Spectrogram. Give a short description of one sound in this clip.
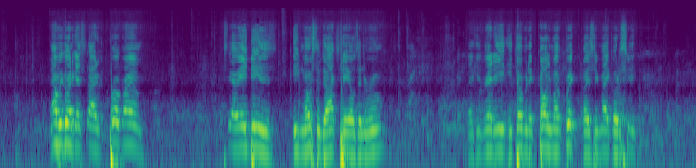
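An elderly man speaks into a microphone over a loudspeaker, calmly and with pauses.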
